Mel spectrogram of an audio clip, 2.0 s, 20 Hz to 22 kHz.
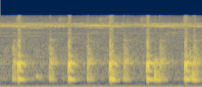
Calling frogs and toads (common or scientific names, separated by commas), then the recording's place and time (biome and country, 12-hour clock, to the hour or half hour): blacksmith tree frog
Atlantic Forest, Brazil, ~7pm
